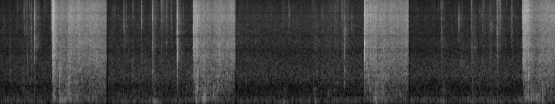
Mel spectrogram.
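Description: A person splashes loudly into a pool of water.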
